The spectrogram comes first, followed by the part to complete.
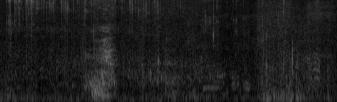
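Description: A man's short exclamation with falling pitch about a second in, over faint steady outdoor hiss and a few small knocks as a hooked bass is fought to the boat.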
